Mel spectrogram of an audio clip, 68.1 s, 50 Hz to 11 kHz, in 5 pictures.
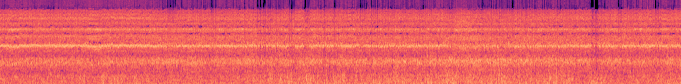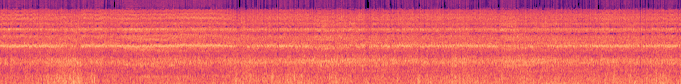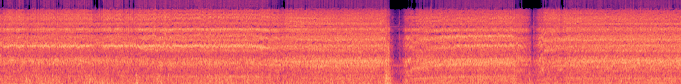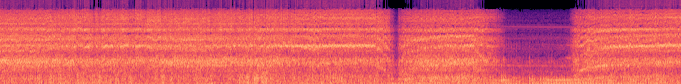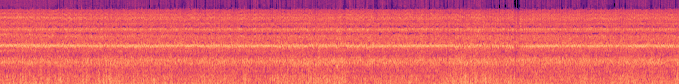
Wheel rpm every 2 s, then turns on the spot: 230, 230, 230, 230, 230, 230, 230, 230, 220, 230, 230, 230, 230, 240, 230, 210, 210, 150, 180, 180, 210, 230, 220, 230, 160, 70, 130, 230, 230, 240, 230, 240, 230, 230.
none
